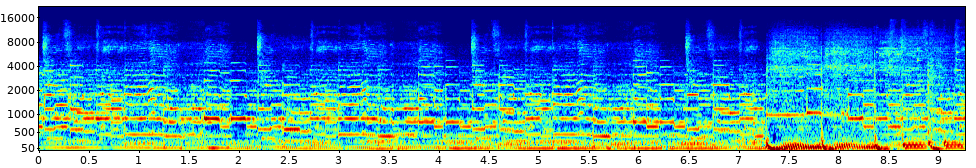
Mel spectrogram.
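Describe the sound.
A new pop-rock single plays loud, with dense layered instruments over a steady beat and bass. The arrangement swells and shifts into a fuller passage near the end.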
